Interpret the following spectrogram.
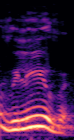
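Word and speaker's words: believe: ई इसको क्या पढ़ेंगे बिलीव ठीक है तो आप ध्यान रखिएगा कि जब किसी वर्ड में आई ई एक साथ रहे या ई आई एक साथ रहे तो उसका उच्चारण ई होगा ठीक है चलिए नेक्स्ट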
